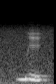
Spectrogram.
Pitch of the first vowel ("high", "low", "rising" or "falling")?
falling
